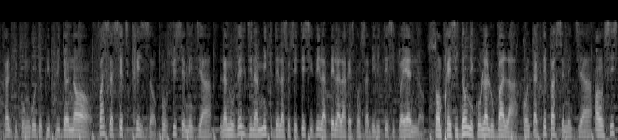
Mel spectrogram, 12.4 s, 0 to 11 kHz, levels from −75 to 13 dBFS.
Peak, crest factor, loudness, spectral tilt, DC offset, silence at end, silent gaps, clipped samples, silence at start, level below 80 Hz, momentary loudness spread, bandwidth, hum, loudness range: -2 dBFS; 20 dB; -22 LUFS; -6.5 dB/octave; under 0.1%; 0 s; none; under 0.1%; 0 s; -38 dBFS; 10 LU; 6.6 kHz; none; 4 LU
